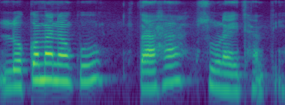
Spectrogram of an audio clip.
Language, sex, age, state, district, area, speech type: Odia, female, 45-60, Odisha, Kendujhar, urban, spontaneous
